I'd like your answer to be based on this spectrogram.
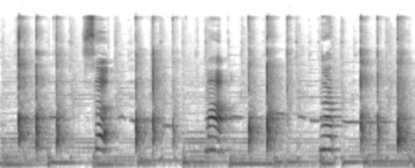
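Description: An Indonesian primary classroom of children performs a rhythmic chant with claps, sharp hand claps landing in quick patterned bursts while voices chant along.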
